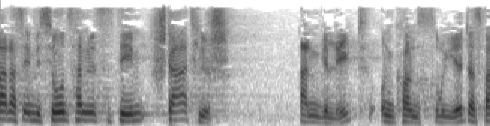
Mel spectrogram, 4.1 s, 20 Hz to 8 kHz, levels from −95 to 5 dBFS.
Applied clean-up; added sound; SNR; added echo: none; none; none; none.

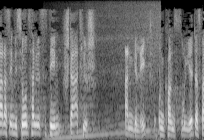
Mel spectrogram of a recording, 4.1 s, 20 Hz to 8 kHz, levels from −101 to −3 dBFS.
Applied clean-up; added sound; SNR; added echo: none; Accelerating, revving, vroom / Car; 18 dB; none.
